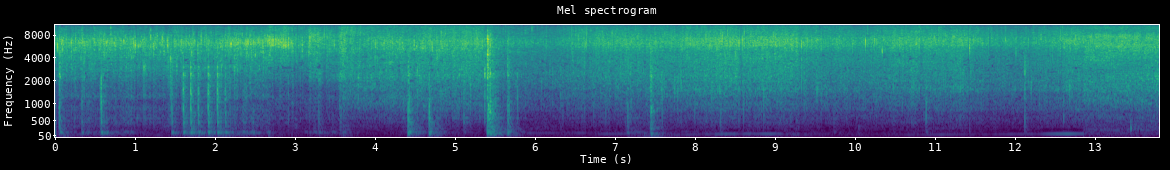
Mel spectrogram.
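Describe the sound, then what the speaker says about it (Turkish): Meat for tas kebabı sautés in a spoonful of oil in a hot pan, a constant bright sizzle with intermittent knocks and scrapes of a stirring utensil, sharpest near the middle. "Şimdi etlerimizi ekliyoruz. Kavuracağız."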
